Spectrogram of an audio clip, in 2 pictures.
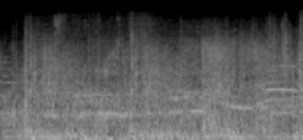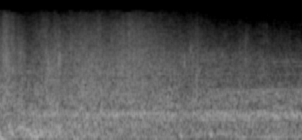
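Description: Battle din of musket volleys and cannon booms over rushing river water, with a large splash in the river.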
